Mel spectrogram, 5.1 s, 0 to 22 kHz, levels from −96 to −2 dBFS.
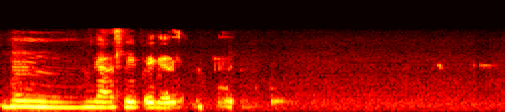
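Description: Echo leak occurs at 0.1–0.3 s, 1.76–1.86 s and 2.13–2.92 s. A copy of the speech trails it by 362 ms. The copy is nearly as loud in the first burst and faint later. This is likely a loudspeaker-side echo canceller passing returned sound.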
